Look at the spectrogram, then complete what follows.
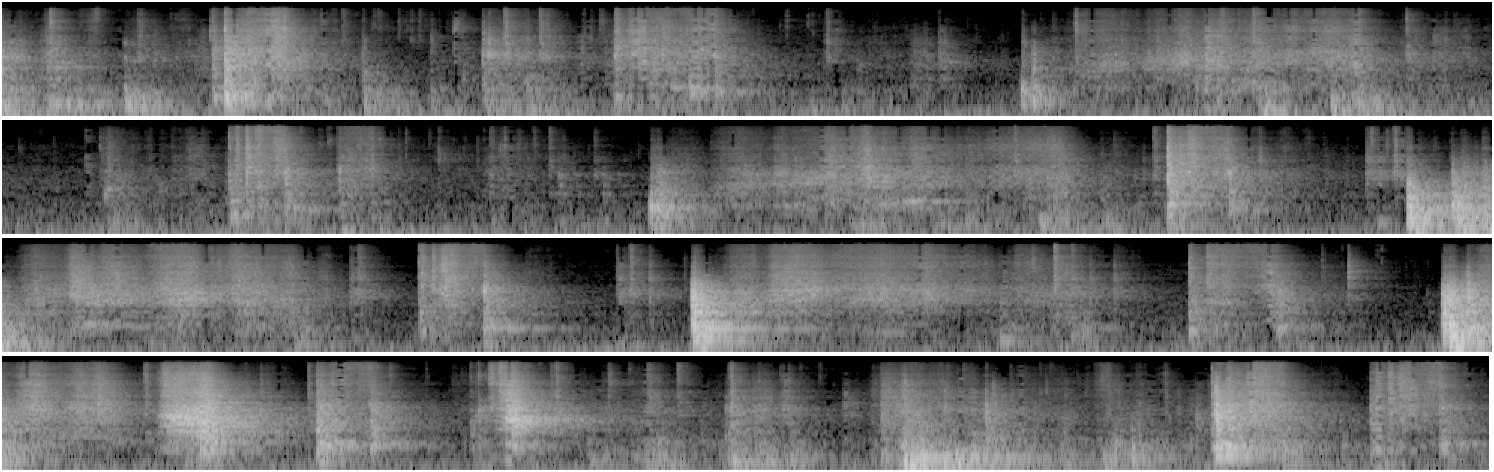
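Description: Wide filler knife spreading and smoothing filler across a wall in repeated scraping strokes, with a few sharp knocks between strokes.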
